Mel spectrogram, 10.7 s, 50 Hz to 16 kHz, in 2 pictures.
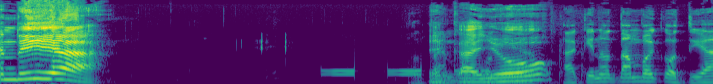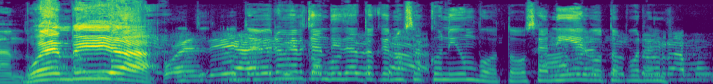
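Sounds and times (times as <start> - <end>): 
speech: 0.0 - 0.8, 3.1 - 10.6
faint phone line beeps: 2.4 - 3.2
telephone line ringing tones: 2.4 - 3.4.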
